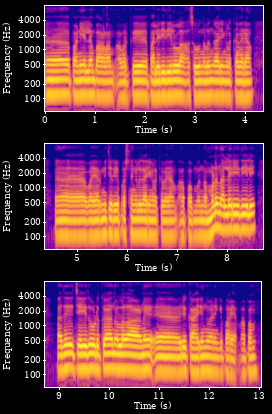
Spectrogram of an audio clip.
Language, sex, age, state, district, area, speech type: Malayalam, male, 18-30, Kerala, Kozhikode, urban, spontaneous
